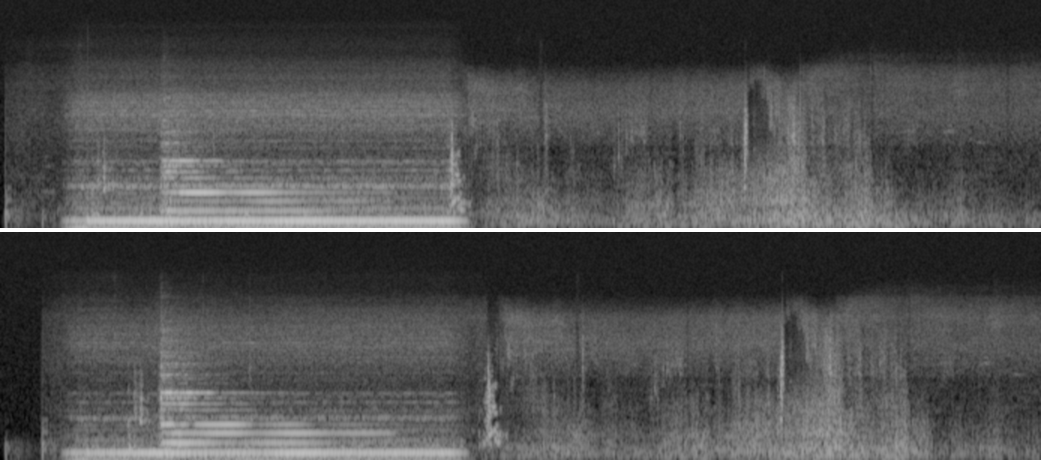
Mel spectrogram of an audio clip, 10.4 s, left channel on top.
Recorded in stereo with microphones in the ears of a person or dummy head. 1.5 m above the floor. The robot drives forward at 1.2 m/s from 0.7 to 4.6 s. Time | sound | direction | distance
1.6 | a guitar | 50° right (ahead or behind) | 1.8 m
